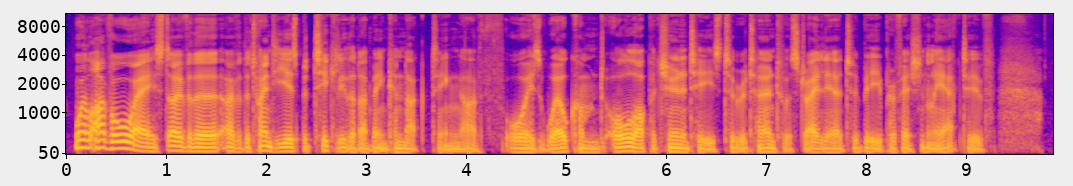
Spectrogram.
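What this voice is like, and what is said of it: Australian accent. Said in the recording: “I still sound like an Australian and I have my Australian accent is still quite unsullied”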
